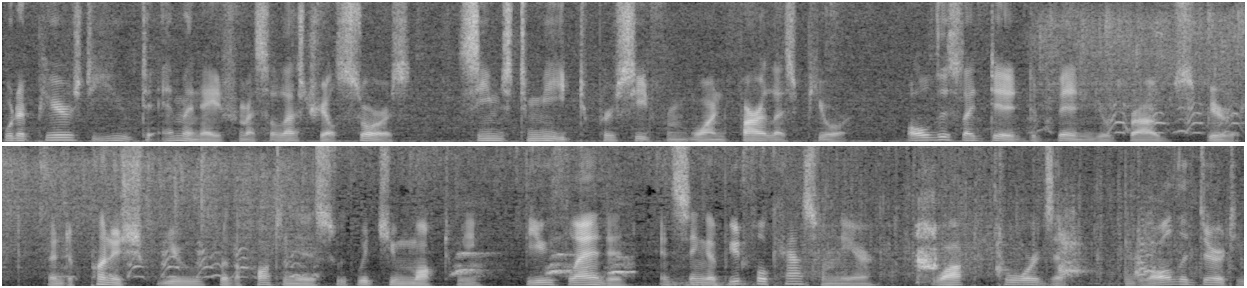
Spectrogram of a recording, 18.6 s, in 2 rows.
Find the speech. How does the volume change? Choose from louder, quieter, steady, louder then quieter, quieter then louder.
steady.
